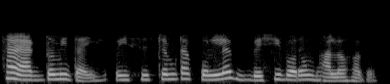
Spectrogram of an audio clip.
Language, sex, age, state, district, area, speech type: Bengali, female, 30-45, West Bengal, North 24 Parganas, rural, conversation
